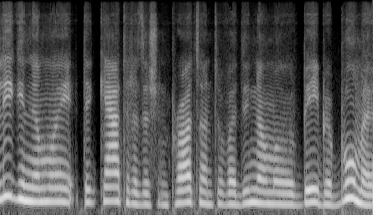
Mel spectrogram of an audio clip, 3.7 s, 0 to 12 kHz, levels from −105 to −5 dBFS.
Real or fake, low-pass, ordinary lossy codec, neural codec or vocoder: fake; 10.8 kHz; Opus, 16 kbps; codec, 16 kHz in and 24 kHz out, 0.9 kbps, LongCat-Audio-Codec, four codebook decoder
